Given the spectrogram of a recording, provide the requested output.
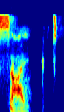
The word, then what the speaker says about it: psyched: are you psyched about you pronounce it psyched are youed about psyched the p is just completely silent are you psyched and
